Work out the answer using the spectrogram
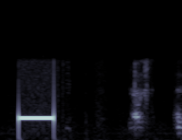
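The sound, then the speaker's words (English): A telephone call disconnects with one steady electronic tone, held for about half a second and then cut off abruptly. Brief, faint voice fragments follow after a pause. “We got disconnected again.”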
